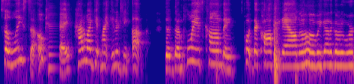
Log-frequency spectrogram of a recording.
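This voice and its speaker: A woman with a slight Southern US accent speaks at a moderate pace and high pitch in an animated tone. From US South. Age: 50s. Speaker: business coach. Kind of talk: masterclass talk. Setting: video call.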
